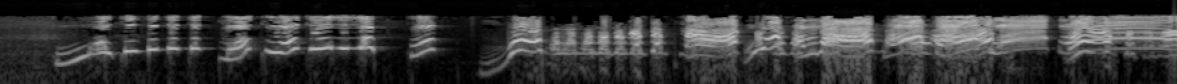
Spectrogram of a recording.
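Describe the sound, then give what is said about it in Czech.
Human voices imitate an excited hen, with rapid, staccato clucks and squawking rises, loud, overlapping in a busy, almost continuous burst of mock chicken noise. “Dokázali byste napodobit zvuk, který dělá rozparáděná slepice?”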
